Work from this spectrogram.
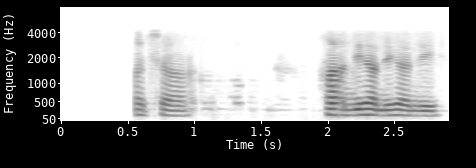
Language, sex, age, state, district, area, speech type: Punjabi, male, 18-30, Punjab, Ludhiana, urban, conversation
